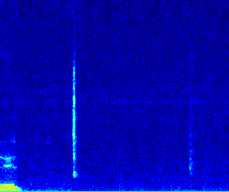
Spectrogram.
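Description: Near silence: a man's held sung note ends just after the start, then one faint click.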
